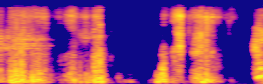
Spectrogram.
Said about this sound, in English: Bless you. Excuse me, man. Thank you. Thank you, man. I appreciate it.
